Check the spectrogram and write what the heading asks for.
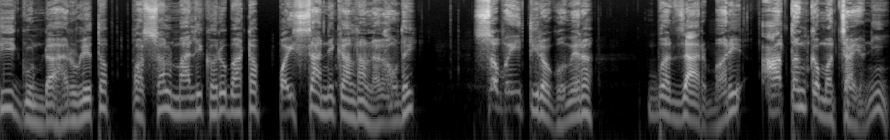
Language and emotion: Nepali, fearful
